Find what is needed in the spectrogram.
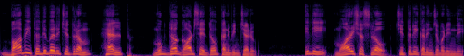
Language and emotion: Telugu, neutral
